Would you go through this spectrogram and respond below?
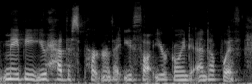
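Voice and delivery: ordinary delivery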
